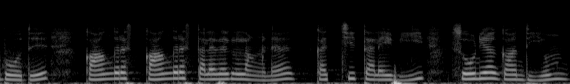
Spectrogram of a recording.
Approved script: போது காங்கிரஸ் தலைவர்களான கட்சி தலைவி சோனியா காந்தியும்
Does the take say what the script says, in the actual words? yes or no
no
